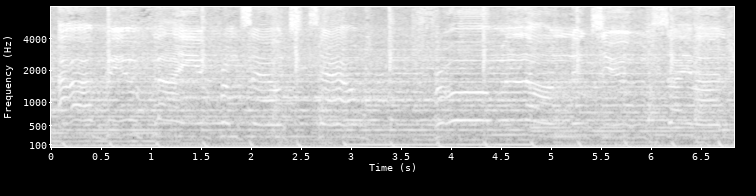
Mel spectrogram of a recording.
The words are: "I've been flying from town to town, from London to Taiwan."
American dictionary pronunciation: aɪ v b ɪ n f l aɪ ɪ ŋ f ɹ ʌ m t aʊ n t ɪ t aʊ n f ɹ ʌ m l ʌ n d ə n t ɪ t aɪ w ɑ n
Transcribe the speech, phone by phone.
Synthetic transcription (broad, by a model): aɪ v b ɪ l f l aɪ ɪ ŋ f ɹ ʌ m t aʊ n t ɪ t aʊ n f ɹ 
